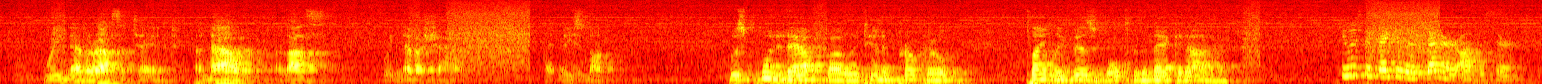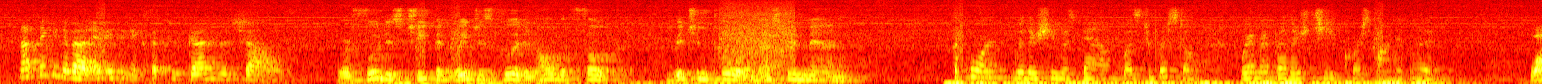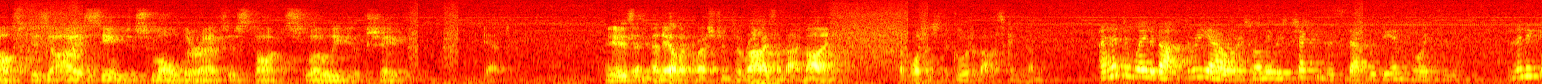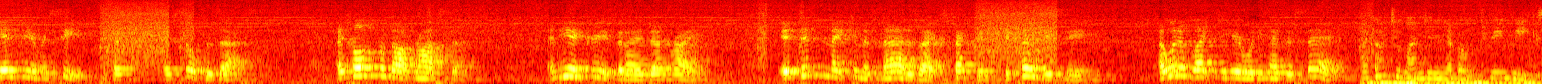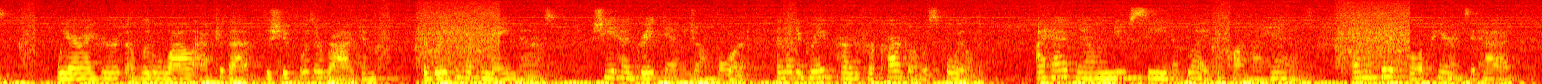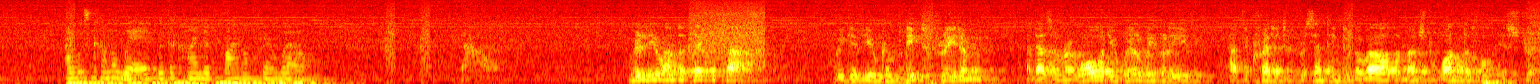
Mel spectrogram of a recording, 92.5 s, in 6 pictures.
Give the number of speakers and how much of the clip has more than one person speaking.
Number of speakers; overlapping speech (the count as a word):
six, no overlap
